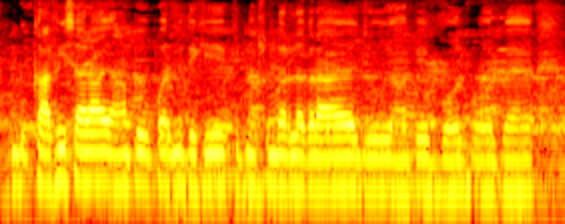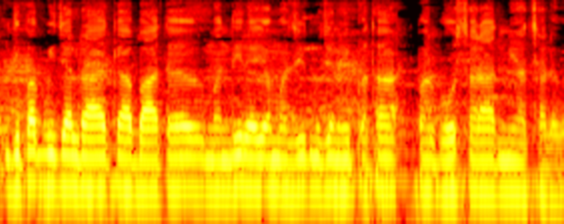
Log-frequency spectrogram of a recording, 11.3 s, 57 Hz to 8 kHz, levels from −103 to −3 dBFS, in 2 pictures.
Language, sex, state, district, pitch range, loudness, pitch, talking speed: Maithili, male, Bihar, Supaul, 120-130 Hz, -24 LUFS, 125 Hz, 205 wpm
